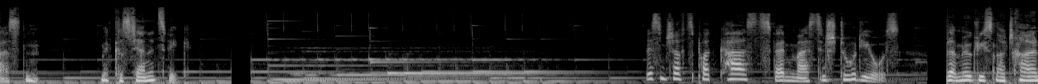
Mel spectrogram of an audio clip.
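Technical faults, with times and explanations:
2.31–9.47 s, input switched to a poorer device: the recording input likely changed to a lesser microphone. After a 200 ms silence the sound drops about 5 dB, loses everything above 11.4 kHz and gains its own noise floor about 50 dB below the signal, sounding duller until it clears.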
